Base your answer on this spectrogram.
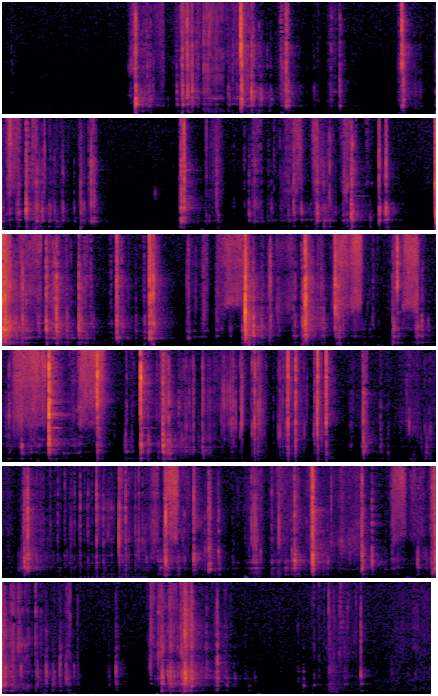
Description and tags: Aluminum walker general handling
